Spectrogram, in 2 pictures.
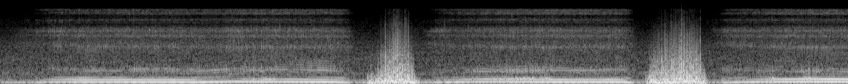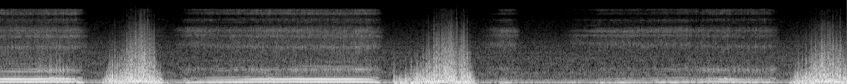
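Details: Student asleep, exhausted after staying up late studying, snoring loudly all night (throat sore afterward): loud rumbling snores on each in-breath with quieter rasping out-breaths, about four breath cycles.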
